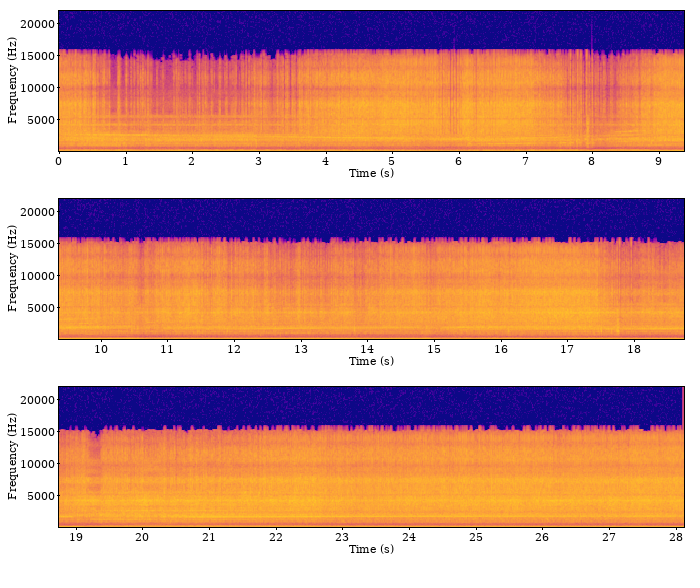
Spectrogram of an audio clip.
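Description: Motorcycle engine running under way and accelerating through the gears: its pitch climbs and drops back at three upshifts in the middle stretch, then holds steady. Wind rush runs underneath.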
